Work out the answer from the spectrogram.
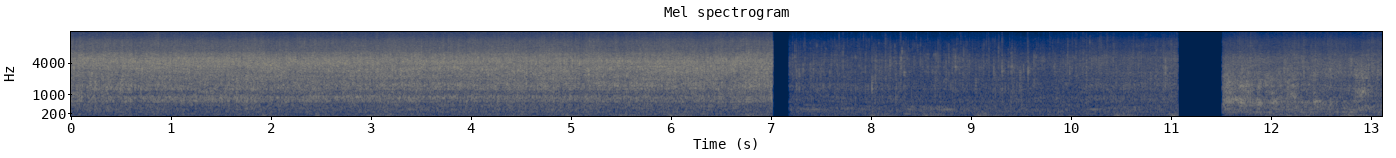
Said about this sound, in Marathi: हे वाटण आपल्याला छान भाजून घ्यायचं आहे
